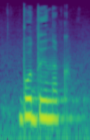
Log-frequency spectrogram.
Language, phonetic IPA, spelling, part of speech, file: Belarusian, [buˈdɨnak], будынак, noun, Be-будынак.ogg
- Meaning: building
